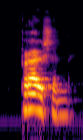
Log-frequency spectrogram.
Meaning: Prussia (a geographical area on the Baltic coast of Northeast Europe)
- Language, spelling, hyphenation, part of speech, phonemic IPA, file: Dutch, Pruisen, Prui‧sen, proper noun, /ˈprœy̯.sə(n)/, Nl-Pruisen.ogg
